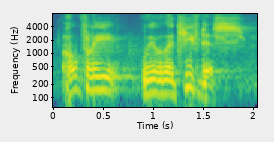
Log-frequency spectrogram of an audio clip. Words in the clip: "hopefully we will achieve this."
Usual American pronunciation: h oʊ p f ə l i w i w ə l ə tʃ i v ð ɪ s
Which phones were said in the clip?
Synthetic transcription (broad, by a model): h oʊ p f l i w i w ə l ə tʃ i v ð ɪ s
